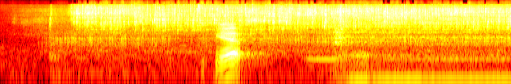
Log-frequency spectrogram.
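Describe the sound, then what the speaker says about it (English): Water gushes steadily from a kitchen tap into a sink fitted with an InSinkErator food waste disposer, a broad even rush that starts after a moment of quiet and carries on under a brief spoken reply. "press your fun button, turn the water on"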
